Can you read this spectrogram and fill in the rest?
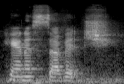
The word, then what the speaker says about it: Panasiewicz: It's a lot of letters, and it's not pronounced how it's spelt, so. – How do you pronounce it? – Panasiewicz.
